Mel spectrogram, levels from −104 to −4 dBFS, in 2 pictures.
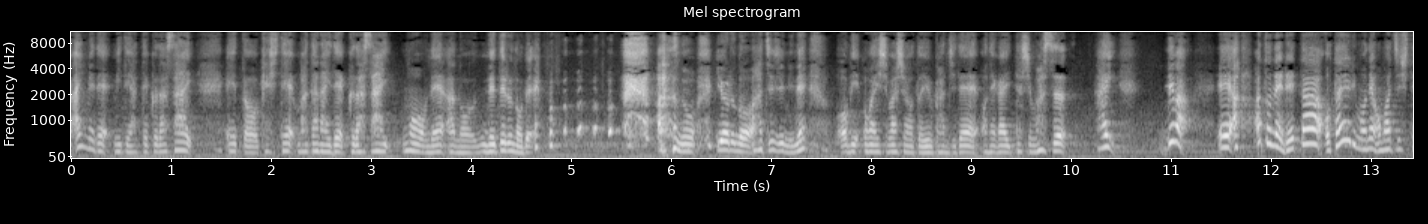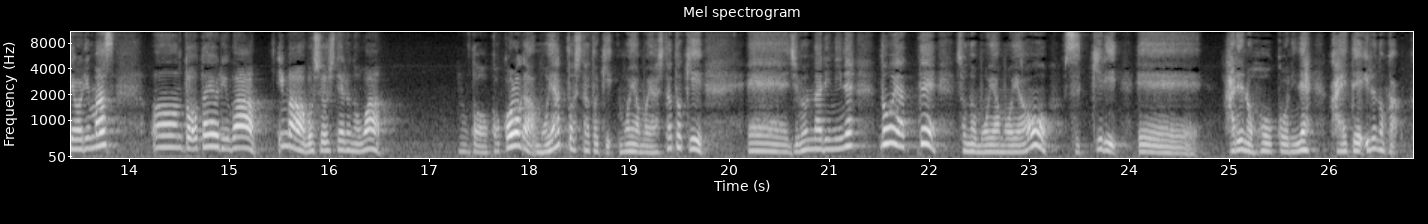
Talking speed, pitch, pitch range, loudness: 380 characters per minute, 205 Hz, 180-275 Hz, -24 LUFS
